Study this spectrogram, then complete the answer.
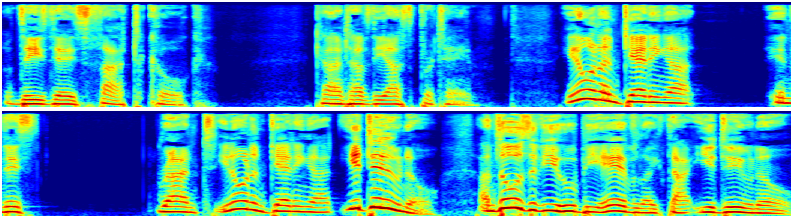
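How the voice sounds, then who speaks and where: Speaking at a moderate pace with long, frequent pauses, a man with a strong Irish accent uses a fairly high pitch, very wide pitch swings and a somewhat breathy voice against a quiet background. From Ireland. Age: 50s. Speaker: radio show host. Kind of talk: casual talk radio. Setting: studio. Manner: animated.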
